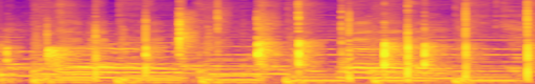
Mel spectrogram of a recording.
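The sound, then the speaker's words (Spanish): Scattered applause welcoming guest Sebastián De Caro on the show, a handful of sharp, uneven hand claps popping over a steady bed of voices and tonal sound, moderately loud throughout. “Eh, el aplauso, el aplauso.”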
